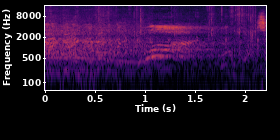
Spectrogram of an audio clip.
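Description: A young woman screams with joy close by.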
